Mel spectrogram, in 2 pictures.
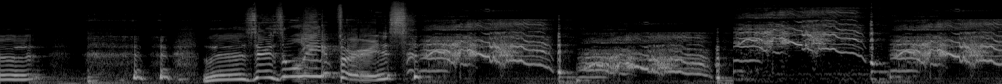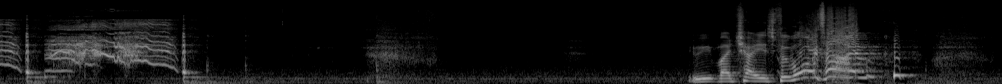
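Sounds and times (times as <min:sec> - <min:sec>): lynx wailing: 0:03.4 - 0:12.0.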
